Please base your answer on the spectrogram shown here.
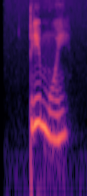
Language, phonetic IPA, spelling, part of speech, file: Russian, [prʲɪˈmoj], прямой, adjective / noun, Ru-прямой.ogg
- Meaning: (adjective) 1. straight 2. perpendicular, right, orthogonal, normal, rectangular 3. direct 4. straightforward 5. through (of a train) 6. downright 7. outspoken, frank 8. live (of a broadcast)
